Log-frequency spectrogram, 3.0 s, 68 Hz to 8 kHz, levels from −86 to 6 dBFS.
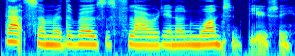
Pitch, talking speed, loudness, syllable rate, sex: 185 Hz, 160 wpm, -21 LUFS, 5.2 syllables/s, female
